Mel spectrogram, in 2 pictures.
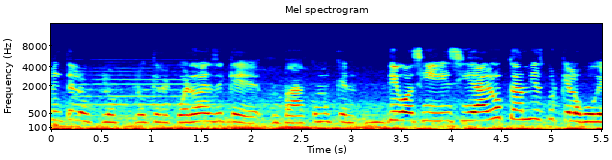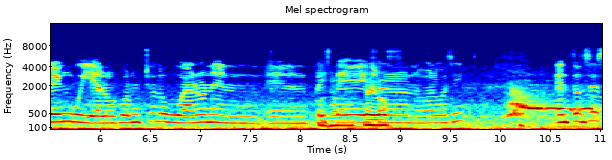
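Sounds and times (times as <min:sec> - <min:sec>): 
steady low hum: 0:00.0 - 0:11.0
speech: 0:00.2 - 0:11.0
dog whiny bark indoors: 0:10.0 - 0:11.0.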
